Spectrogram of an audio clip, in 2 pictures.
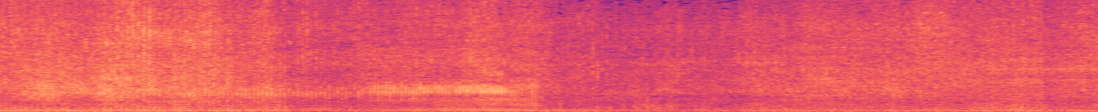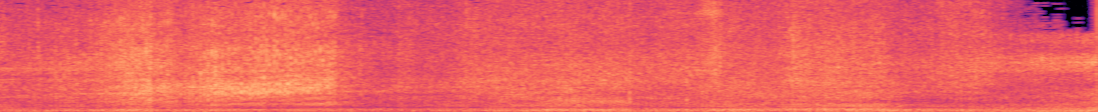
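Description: Several small dirt-bike engines buzzing on a motocross track, revving up and down as the bikes ride, with rising and falling revs at about two seconds and again at about six to seven seconds.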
